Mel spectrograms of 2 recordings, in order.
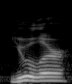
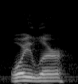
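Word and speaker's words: Euler: If I were to say uler, fermat, libnets or descartes, someone would rightly correct me and say that the pronunciations should be more like oiler, ferma, linen or decart.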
